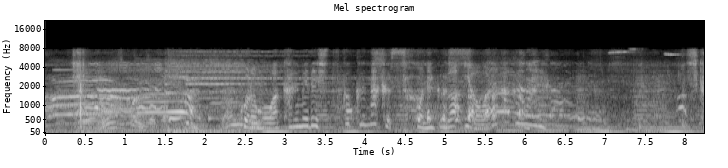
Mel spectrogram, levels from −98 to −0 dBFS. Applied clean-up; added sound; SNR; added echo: none; Sliding door / Train; 11 dB; reverberation time 0.4 s.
